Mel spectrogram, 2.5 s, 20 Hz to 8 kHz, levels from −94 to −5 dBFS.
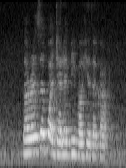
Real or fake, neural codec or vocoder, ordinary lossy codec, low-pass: real; none; none; none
